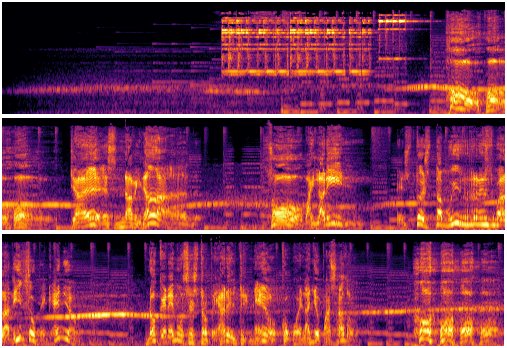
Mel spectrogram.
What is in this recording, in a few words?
Santa Claus Voice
